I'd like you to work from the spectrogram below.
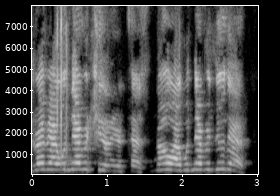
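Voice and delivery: loud, high-pitched denial; indignant protest. Retold or imitated. Accused pupil denying it to rebbe, indignant.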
